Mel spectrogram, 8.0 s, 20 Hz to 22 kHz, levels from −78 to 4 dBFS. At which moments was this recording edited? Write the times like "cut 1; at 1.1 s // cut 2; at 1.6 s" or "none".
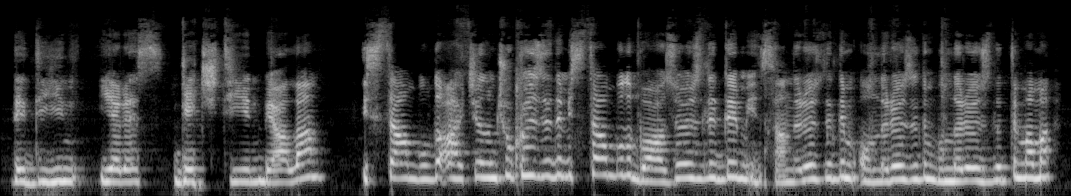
none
